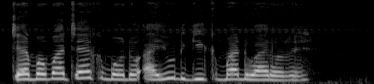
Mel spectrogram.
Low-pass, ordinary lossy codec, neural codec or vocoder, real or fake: none; none; none; real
